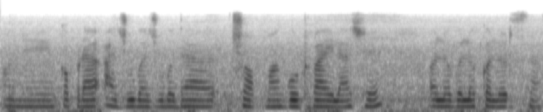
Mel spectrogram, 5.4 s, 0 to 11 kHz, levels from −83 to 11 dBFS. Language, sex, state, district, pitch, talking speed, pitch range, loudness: Gujarati, female, Gujarat, Gandhinagar, 185 Hz, 145 wpm, 180-190 Hz, -17 LUFS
